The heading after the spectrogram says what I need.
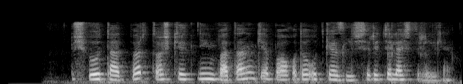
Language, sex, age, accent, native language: Uzbek, female, 18-24, Samarqand, Uzbek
